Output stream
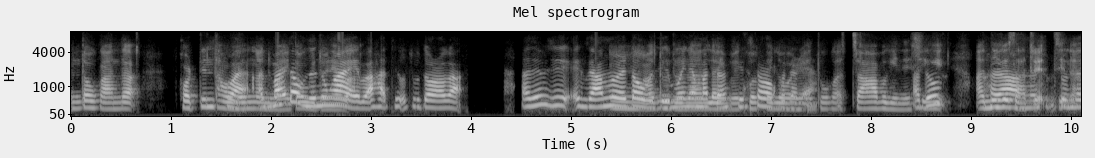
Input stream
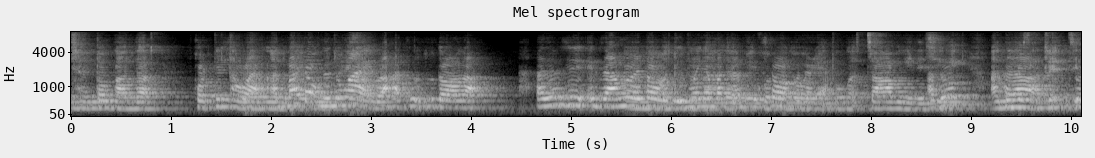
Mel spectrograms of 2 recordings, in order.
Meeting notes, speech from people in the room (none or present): none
